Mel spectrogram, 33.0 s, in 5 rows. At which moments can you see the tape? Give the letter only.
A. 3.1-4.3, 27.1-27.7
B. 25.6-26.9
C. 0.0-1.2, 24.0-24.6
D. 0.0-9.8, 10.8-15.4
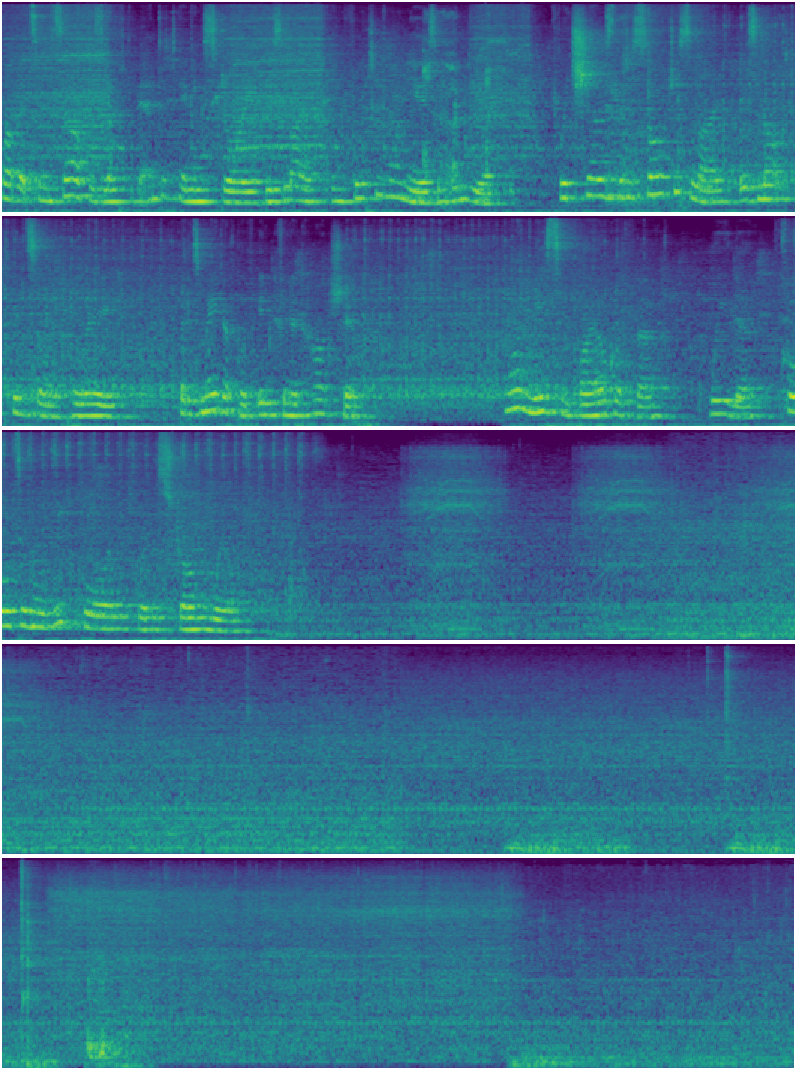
B.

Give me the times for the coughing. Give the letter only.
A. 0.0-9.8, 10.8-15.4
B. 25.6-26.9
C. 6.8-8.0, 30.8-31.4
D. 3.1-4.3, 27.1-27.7
D.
